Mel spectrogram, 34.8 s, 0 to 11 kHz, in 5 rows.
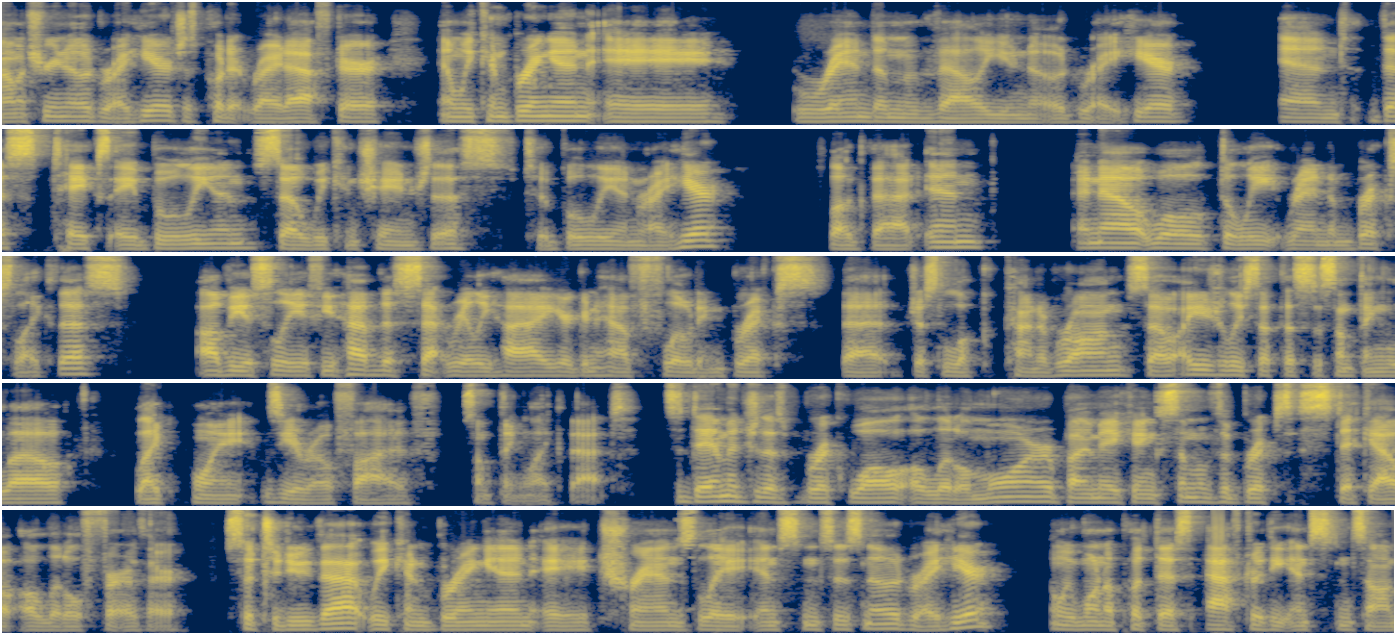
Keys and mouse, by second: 2.3 shift+a, 6.6 click, 6.6 middle click, 6.6 right click, 8.0 click, 12.2 ctrl+z, 28.9 BackSpace, 28.9 shift+a, 33.1-34.5 drag.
